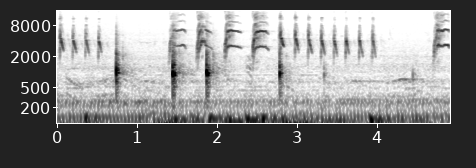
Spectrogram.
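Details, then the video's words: Indonesian long-tailed shrike in full song with goat material: quick series of high, downward-slurred harmonic notes and sharp strokes, several rapid phrases within five seconds over a low constant hum. "Cendet gacor materi kambing"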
